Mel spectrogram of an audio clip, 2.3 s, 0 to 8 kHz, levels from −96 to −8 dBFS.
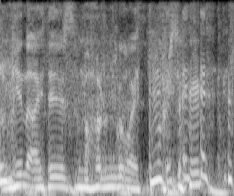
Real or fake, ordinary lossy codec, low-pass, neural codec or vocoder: fake; none; none; codec, 16 kHz, 8 kbps, FunCodec, trained on Chinese and English, 25 frames a second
